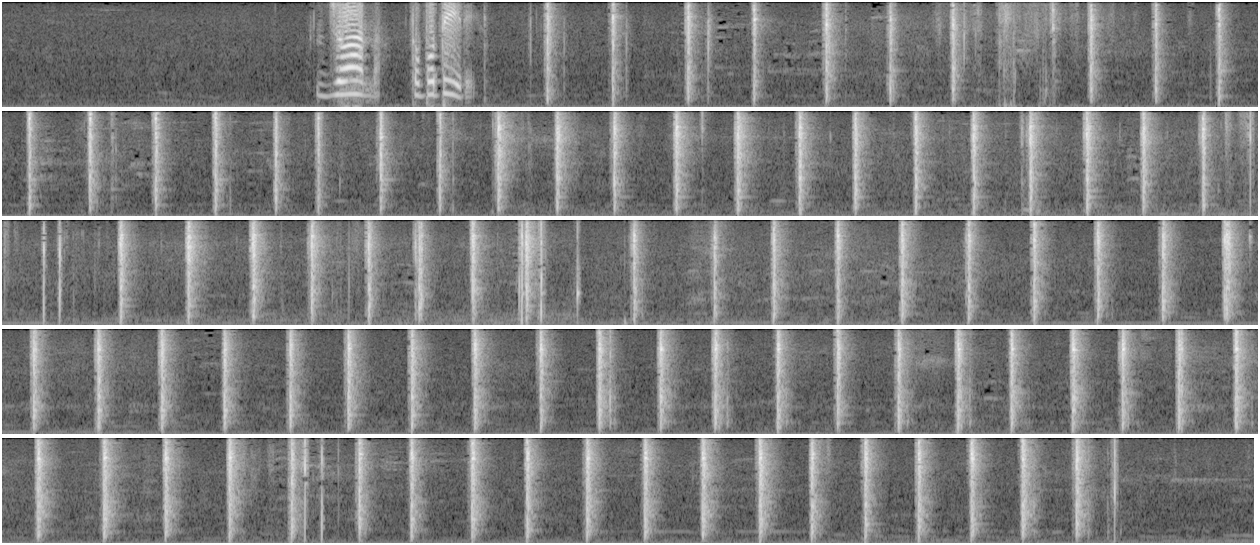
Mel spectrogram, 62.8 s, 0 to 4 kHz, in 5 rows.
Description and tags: Sonicsnaps-49GR-joana-potiri
Sonicsnaps made by the students at home.
Greece, sonicsnaps, glass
